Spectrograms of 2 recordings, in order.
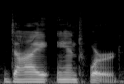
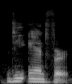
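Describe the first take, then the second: First: The name is said with English letter sounds. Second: The name is said with Afrikaans letter sounds. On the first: "if pronounced as spelt by an English person, would probably sound something like" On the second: "Being an Afrikaans word, it is pronounced"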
